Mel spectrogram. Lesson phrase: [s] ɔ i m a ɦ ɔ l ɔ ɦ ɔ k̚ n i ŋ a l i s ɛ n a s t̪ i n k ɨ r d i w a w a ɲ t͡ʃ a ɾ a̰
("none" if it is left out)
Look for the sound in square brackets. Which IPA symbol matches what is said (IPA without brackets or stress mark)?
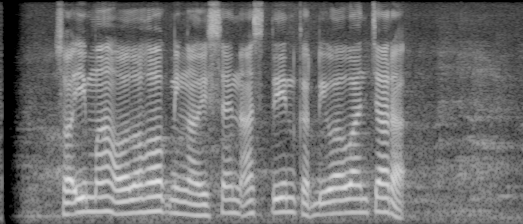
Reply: s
